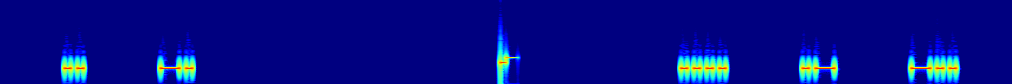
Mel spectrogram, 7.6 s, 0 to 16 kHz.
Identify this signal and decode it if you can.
Morse code, heard as a keyed tone, about 25 wpm, spaced as for 12 wpm, 690 Hz. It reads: IN HAD
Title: 4x Character Spacing - Top 300 Words - 25wpm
